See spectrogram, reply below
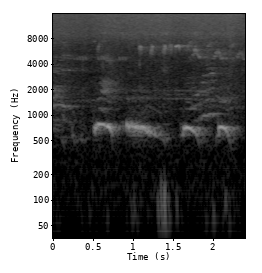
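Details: Spotted dove giving a loud phrase of low coos: a short note, a longer drawn coo, then two short coos, over soft background noise.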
